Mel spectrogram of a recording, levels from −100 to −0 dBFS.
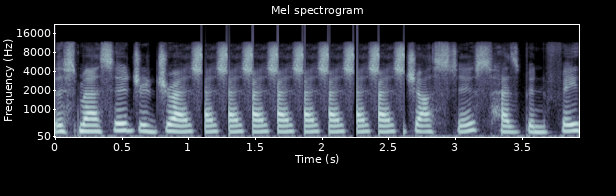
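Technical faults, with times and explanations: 1.10 to 2.62 s, CD stuck on one turn: the speech suddenly locks into a fast, even stutter, the same 190 ms slice coming round eight times, with a tiny mute at every jump back. That's the classic skipping-disc sound: a scratch knocks the laser back a track at the same point on each rotation, so it keeps rereading one revolution's worth of audio until it finally tracks past the damage.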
